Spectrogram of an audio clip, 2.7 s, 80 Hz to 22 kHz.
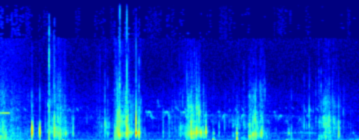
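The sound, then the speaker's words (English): Footsteps of someone walking out from a tent onto the prairie at about 5:30 in the morning at dawn, a steady series of crisp, crunchy steps at an uneven walking pace, moderately loud, with no voices. “I'm just gonna walk out here for a little ways and see what I can hear.”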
